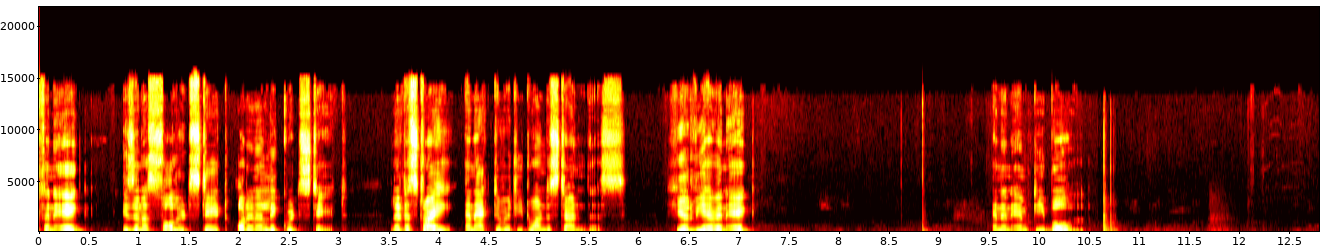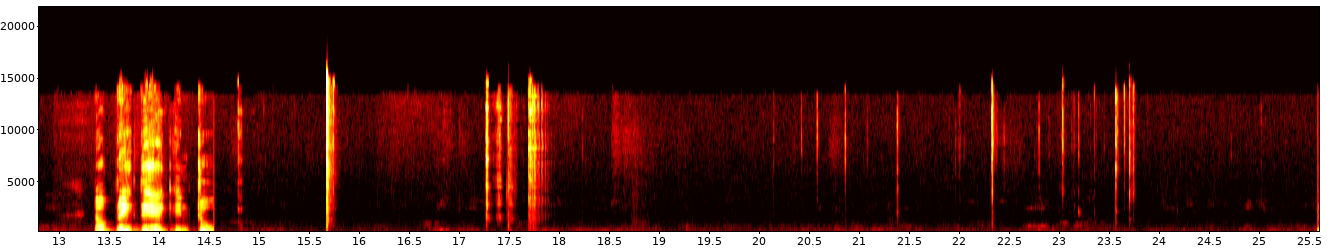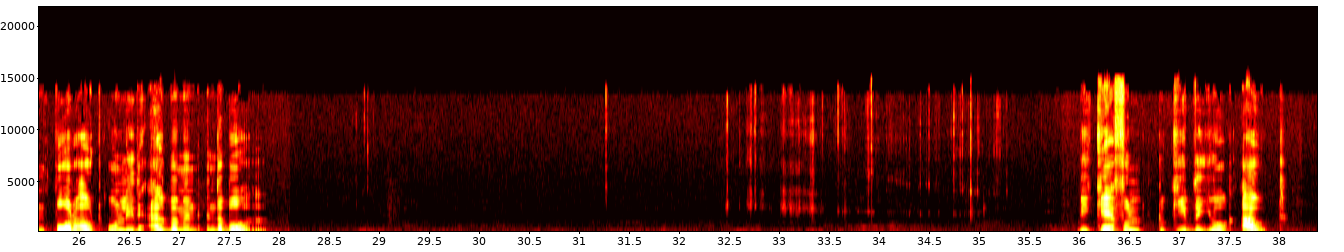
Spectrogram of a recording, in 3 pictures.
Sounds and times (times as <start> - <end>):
Speech: 0.0 - 7.2, 7.8 - 11.5, 12.6 - 14.6, 24.3 - 28.0, 35.8 - 38.1
Inside, small room: 0.0 - 38.3.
